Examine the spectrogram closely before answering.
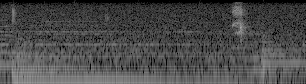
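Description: Faint birdsong from outside, with a couple of brief, scattered chirps over a low, steady background hum. Nobody speaks, and the scene stays calm and quiet.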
